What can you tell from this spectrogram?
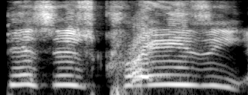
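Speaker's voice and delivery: distraught outburst. Retold or imitated. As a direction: demand answers while sobbing. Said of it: "just bawling, crying".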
